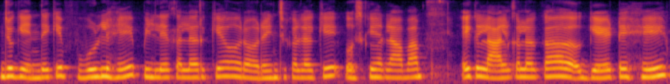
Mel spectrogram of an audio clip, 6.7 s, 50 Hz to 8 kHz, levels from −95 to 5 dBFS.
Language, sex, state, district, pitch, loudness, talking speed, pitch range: Hindi, female, Bihar, Samastipur, 230 Hz, -16 LUFS, 180 wpm, 220-245 Hz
